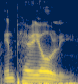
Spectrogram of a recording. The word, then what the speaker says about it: Imperioli: Michael Imperioli. Is that how you say it? – That's exactly right. – Imperioli.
